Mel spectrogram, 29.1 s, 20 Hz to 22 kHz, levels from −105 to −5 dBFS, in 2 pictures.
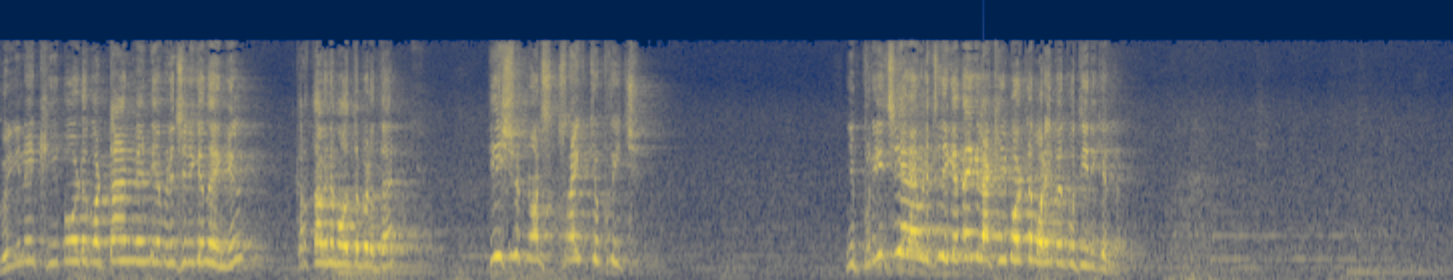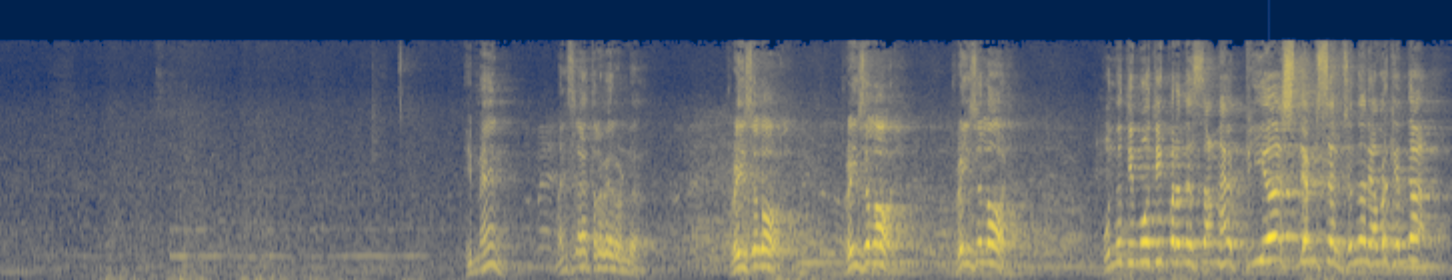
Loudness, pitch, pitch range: -18 LUFS, 280 Hz, 260-310 Hz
